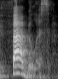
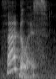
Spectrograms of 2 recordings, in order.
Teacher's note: So it's fabulous. And the stress goes on the first syllable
